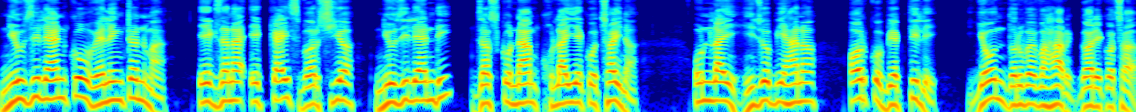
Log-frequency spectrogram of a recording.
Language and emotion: Nepali, neutral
